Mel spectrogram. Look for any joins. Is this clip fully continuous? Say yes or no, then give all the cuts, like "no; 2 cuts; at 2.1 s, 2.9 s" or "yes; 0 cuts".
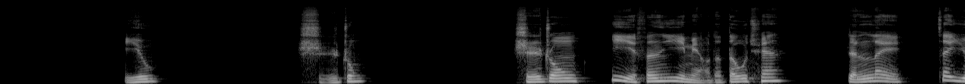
yes; 0 cuts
